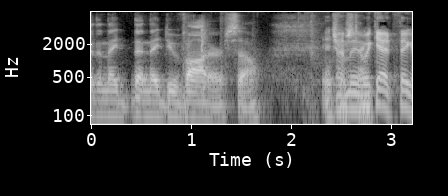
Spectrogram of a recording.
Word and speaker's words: Vater: just b-a-t-e-r yeah yeah it would be pronounced water in German okay interesting but don't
